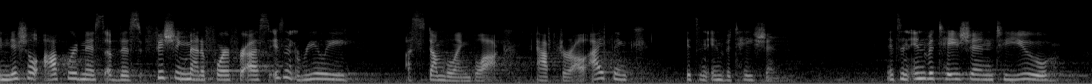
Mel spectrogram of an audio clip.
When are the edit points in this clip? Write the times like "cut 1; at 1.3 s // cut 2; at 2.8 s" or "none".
none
